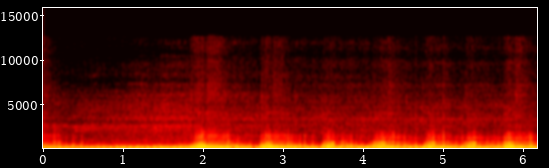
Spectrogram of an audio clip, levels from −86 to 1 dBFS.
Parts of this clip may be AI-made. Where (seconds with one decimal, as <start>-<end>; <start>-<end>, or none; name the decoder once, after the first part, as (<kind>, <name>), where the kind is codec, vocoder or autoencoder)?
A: 3.2-4.7 (vocoder, BigVGAN v2)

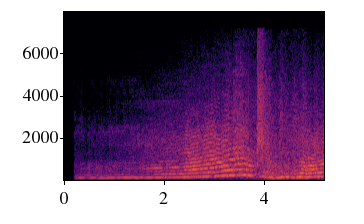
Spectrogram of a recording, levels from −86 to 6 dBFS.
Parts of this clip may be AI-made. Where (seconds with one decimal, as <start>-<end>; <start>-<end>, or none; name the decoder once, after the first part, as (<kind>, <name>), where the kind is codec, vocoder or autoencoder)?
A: 0.0-1.8 (vocoder, Vocos); 3.4-4.4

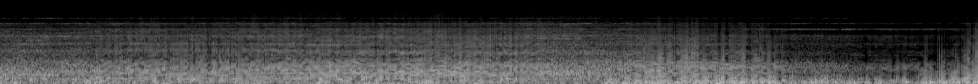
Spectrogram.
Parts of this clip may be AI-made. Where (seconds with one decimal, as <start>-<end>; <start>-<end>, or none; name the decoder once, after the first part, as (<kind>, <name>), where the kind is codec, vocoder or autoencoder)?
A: 1.0-5.5 (vocoder, BigVGAN v2); 6.3-7.9; 8.6-9.8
